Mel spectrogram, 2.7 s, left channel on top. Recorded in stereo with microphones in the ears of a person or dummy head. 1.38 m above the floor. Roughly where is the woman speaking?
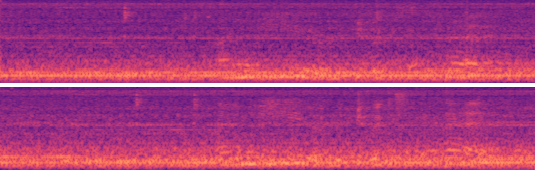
Right.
